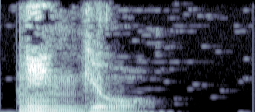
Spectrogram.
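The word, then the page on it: ningyo: Japanese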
